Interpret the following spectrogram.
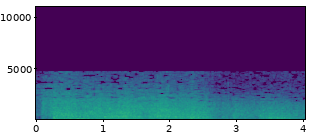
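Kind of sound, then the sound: nature, heavy rain and thunderstorm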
